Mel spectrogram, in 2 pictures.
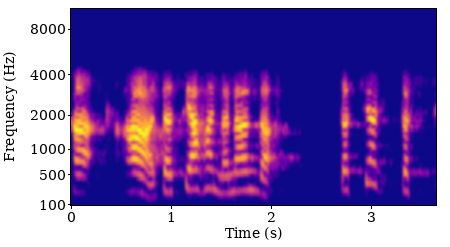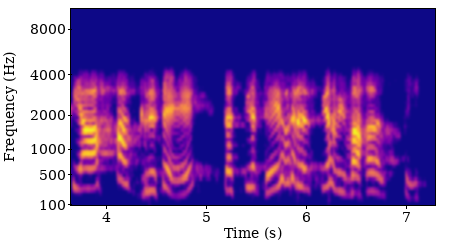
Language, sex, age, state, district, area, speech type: Sanskrit, female, 45-60, Maharashtra, Mumbai City, urban, conversation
